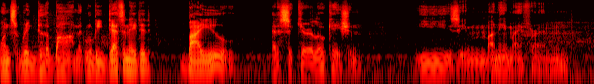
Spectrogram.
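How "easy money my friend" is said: very quiet, slow, eerie and unsettling voice. Game character closing a job offer to the listener, creepy delivery. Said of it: "That was kind of creepy the way he said that".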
